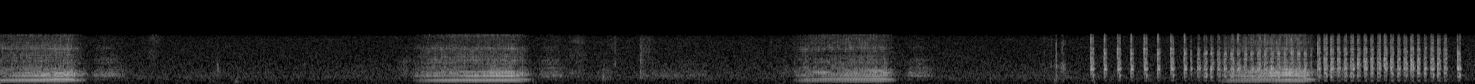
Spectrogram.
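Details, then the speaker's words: Adult man (dad) snoring loudly during sleep: loud rattling snores on each in-breath, about 15 breaths a minute, with quiet pauses between; a child speaks briefly near the end. "I take um I'm taking a video of dad snoring"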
